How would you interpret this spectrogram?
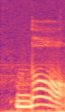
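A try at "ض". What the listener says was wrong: Yang ini beda bunyinya sama yang tadi. Pangkal lidahnya jangan lupa diangkat Bunda. Pangkal lidahnya diangkat karena huruf dot huruf yang tebal. Jadi makrotnya seperti tadi, pangkal lidahnya diangkat.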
